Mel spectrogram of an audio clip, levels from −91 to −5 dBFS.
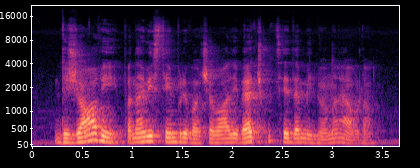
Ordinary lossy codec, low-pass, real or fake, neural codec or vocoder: none; 19.8 kHz; real; none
